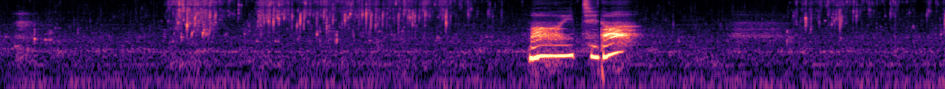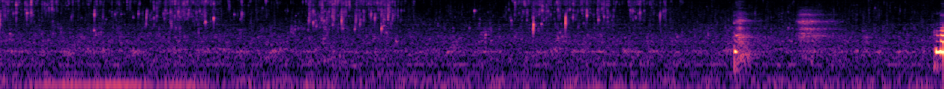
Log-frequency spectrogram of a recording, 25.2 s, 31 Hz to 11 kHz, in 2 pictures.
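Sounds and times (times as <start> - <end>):
water dripping, trickling and splashing: 0.3 - 25.1
water poured over a person's back during a bath: 2.1 - 6.8, 10.5 - 18.2, 19.2 - 21.7
speech: 7.9 - 8.5.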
